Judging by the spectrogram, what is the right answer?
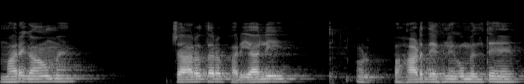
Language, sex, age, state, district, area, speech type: Hindi, male, 45-60, Rajasthan, Jaipur, urban, spontaneous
